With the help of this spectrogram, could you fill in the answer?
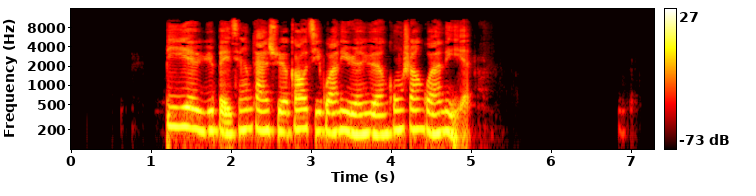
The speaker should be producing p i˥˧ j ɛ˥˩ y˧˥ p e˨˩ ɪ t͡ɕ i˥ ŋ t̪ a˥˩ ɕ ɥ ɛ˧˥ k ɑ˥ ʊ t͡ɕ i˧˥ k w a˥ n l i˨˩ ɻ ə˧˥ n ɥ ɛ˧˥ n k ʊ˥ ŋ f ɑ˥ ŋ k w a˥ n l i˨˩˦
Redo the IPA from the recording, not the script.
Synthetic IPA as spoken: p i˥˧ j ɛ˥˩ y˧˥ p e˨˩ ɪ t͡ɕ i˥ ŋ t̪ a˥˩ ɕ ɥ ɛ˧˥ k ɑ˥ ʊ t͡ɕ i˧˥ k w a˧˥ n l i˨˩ ɻ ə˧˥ n ɥ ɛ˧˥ n k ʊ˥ ŋ ʂ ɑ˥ ŋ k w a˧˥ n l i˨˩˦

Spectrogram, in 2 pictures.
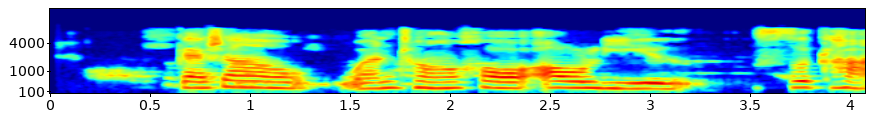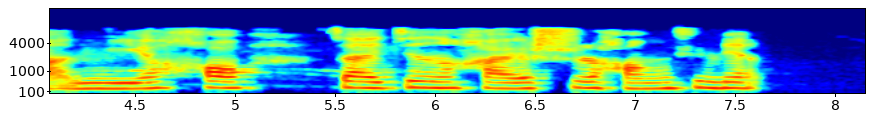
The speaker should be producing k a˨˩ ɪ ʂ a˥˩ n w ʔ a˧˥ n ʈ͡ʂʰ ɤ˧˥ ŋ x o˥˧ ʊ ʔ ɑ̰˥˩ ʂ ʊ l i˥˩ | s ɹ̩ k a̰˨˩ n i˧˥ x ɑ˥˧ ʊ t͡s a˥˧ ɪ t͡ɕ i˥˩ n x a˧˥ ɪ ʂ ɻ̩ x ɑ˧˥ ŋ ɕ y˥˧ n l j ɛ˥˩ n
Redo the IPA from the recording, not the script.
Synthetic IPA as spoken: k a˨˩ ɪ ʂ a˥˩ n w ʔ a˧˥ n ʈ͡ʂʰ ɤ˧˥ ŋ x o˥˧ ʊ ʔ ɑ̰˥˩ ʊ l i˨˩ | s ɹ̩ kʰ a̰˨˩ n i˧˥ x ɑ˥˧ ʊ t͡s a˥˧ ɪ t͡ɕ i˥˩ n x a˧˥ ɪ ʂ ɻ̩ x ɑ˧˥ ŋ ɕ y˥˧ n l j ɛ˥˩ n

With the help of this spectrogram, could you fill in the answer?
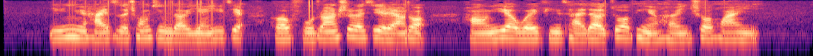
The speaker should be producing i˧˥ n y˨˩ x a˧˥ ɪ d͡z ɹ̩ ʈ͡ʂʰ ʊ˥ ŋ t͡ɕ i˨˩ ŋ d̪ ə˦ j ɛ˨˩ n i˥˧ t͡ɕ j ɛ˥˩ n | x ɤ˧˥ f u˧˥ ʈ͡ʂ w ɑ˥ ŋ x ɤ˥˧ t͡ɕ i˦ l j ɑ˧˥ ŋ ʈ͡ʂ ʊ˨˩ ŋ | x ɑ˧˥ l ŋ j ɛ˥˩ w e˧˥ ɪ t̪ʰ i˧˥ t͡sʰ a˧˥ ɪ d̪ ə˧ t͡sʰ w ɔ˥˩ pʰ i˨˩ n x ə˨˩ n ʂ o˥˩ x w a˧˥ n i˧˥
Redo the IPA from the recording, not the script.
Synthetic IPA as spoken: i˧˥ n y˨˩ x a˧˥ ɪ d͡z ɹ̩ ʈ͡ʂʰ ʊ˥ ŋ t͡ɕ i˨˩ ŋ d̪ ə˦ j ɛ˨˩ n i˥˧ t͡ɕ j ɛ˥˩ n | x ɤ˧˥ f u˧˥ ʈ͡ʂ w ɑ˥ ŋ ʂ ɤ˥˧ t͡ɕ i˥˩ l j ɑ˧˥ ŋ ʈ͡ʂ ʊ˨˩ ŋ | x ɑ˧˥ ŋ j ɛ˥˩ w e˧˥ ɪ t̪ʰ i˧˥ t͡sʰ a˧˥ ɪ d̪ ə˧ t͡s w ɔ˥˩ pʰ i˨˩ n x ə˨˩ n ʂ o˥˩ x w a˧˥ n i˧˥

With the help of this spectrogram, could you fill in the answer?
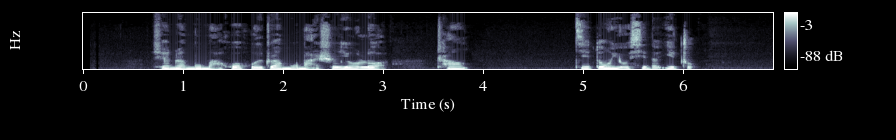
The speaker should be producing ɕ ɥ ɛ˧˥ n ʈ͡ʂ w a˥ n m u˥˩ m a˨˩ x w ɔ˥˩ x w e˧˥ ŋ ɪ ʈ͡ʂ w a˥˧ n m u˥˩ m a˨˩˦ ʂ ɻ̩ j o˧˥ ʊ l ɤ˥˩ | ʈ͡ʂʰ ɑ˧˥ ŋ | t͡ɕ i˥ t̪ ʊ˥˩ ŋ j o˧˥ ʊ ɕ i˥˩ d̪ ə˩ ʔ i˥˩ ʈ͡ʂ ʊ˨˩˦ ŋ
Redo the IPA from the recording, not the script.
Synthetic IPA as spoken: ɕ ɥ ɛ˧˥ n ʈ͡ʂ w a˨˩ n m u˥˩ m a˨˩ x w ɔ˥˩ x w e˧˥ ɪ ʈ͡ʂ w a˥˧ n m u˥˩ m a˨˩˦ ʂ ɻ̩ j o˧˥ ʊ l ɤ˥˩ | ʈ͡ʂʰ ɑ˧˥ ŋ | t͡ɕ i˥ t̪ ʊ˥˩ ŋ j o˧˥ ʊ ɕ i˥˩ d̪ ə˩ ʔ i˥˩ ʈ͡ʂ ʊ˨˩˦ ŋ

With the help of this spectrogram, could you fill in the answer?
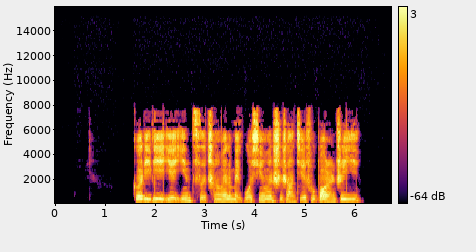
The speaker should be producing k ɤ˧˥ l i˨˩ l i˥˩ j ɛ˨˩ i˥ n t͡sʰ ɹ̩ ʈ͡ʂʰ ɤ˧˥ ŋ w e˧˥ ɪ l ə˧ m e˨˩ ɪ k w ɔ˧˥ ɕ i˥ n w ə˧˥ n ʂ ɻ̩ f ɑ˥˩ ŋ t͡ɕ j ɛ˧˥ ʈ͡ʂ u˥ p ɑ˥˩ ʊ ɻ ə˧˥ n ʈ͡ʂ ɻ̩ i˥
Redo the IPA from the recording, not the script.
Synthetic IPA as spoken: k ɤ˧˥ l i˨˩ l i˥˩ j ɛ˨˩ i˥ n t͡sʰ ɹ̩ ʈ͡ʂʰ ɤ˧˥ ŋ w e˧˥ ɪ l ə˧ m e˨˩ ɪ k w ɔ˧˥ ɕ i˥ n w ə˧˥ n ʂ ɻ̩ ʂ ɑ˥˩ ŋ t͡ɕ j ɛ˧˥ ʈ͡ʂʰ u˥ p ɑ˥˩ ʊ ɻ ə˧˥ n ʈ͡ʂ ɻ̩ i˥

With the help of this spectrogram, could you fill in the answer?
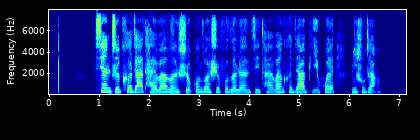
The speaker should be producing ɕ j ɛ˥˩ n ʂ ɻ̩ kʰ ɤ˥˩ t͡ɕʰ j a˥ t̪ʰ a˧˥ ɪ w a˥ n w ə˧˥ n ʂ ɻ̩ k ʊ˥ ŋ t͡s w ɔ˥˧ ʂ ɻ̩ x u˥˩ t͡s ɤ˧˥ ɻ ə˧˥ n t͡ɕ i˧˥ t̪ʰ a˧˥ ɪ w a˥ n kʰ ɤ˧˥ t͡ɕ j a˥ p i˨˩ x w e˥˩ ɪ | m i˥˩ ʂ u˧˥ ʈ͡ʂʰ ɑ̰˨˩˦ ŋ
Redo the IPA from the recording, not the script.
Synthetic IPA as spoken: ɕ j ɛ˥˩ n ʈ͡ʂ ɻ̩ kʰ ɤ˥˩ t͡ɕ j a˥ t̪ʰ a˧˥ ɪ w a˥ n w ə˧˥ n ʂ ɻ̩ k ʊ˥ ŋ t͡s w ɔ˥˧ ʂ ɻ̩ f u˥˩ t͡s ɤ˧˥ ɻ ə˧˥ n t͡ɕ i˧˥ t̪ʰ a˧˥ ɪ w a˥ n kʰ ɤ˥˩ t͡ɕ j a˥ p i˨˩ x w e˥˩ ɪ | m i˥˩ ʂ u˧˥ ʈ͡ʂ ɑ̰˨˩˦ ŋ

